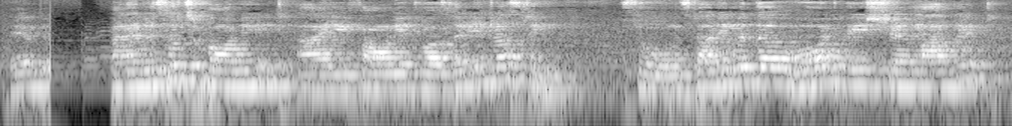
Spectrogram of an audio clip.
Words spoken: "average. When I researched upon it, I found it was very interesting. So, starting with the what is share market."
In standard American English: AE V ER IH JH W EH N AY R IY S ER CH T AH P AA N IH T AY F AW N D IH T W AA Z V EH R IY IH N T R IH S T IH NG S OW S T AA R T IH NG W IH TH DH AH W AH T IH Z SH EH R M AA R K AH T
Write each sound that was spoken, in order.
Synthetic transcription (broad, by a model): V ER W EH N AY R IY S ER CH AH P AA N IH T AY F AW N D IH T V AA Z V EH R IY IH N T R IH S T IH NG S OW S T AA R T IH NG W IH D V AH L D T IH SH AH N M AA R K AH T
